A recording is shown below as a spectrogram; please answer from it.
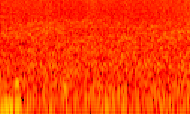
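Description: Steady rain hisses across an outdoor political rally in front of the presidential office, a continuous broadband wash of falling water with a faint low rumble near the start and no voices.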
